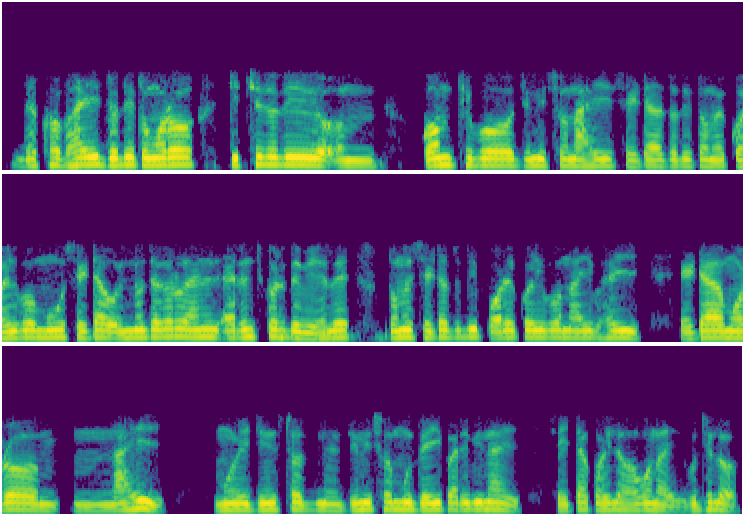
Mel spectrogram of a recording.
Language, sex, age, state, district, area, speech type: Odia, male, 18-30, Odisha, Malkangiri, rural, conversation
